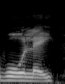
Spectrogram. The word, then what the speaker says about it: Whalley: you ever come to a little town called wally which is in the river valley is it in the river valley yeah it's spelled w w h a double l e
